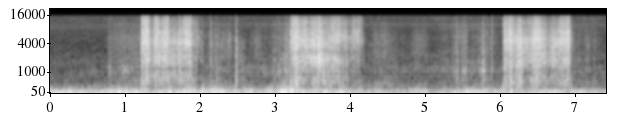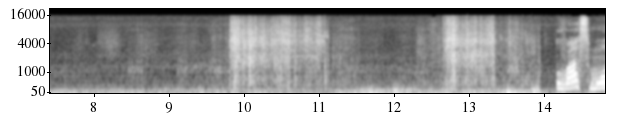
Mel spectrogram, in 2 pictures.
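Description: A plastic bag rustles and crinkles in short bursts.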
